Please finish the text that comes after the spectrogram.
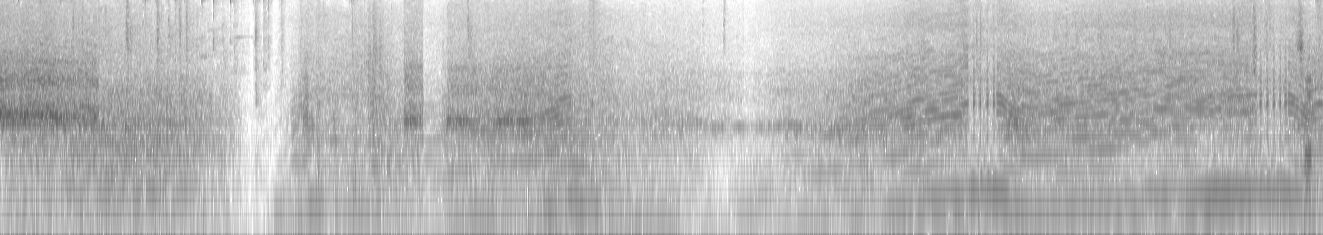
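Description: A Mazda Miata races around Sonoma Raceway in iRacing, the engine revving up and down through gear shifts with sweeping pitch rises and drops, while tyres squeal through the corners.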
